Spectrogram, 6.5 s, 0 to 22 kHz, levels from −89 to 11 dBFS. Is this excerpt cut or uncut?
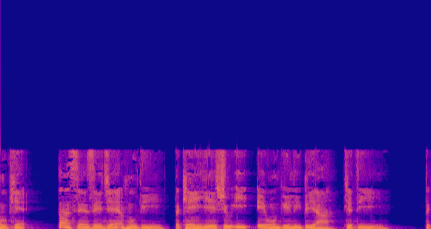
cut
